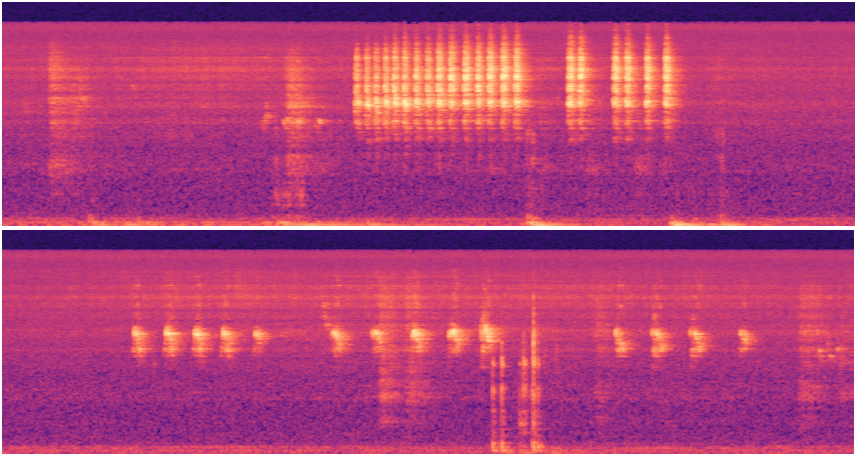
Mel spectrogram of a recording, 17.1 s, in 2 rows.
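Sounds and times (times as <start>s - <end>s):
small bird chirping: 2.6s - 6.9s, 9.8s - 17.0s
sharp knocks: 13.4s - 14.1s.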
